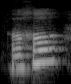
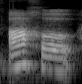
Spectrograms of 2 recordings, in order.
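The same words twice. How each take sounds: First: Ojo with an initial O, rising like a question; mistaken word. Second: Ajo with an open initial A, AH-kho; corrected word. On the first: Learner asking friend for garlic, Ojo said questioningly with O. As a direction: say Ojo, O-kho, higher and unsure. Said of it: "Ojo is eye". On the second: Friend correcting learner's garlic word, ajo with clear A. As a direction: say ajo slowly, leaning on the opening A. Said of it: "Ajo is garlic". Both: Retold or imitated.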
